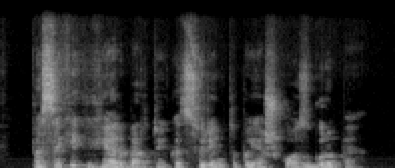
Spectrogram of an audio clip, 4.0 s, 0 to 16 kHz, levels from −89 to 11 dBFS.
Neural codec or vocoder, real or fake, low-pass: none; real; 14.4 kHz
